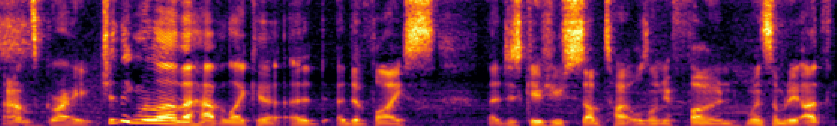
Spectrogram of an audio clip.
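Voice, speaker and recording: A man's voice: on the low side, lively intonation, quick pace, gravelly, a little mellow. A man co-hosting a let's play, chatting casually and jokingly over the gameplay in a rambling way.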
